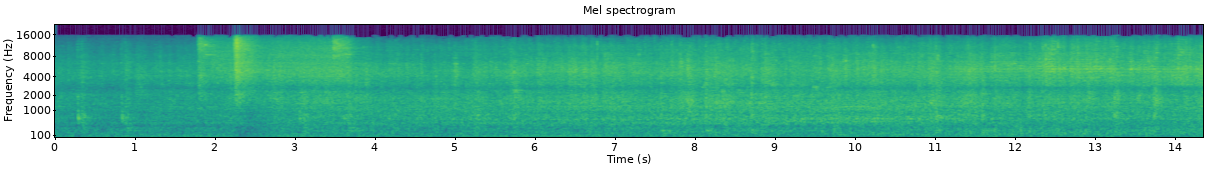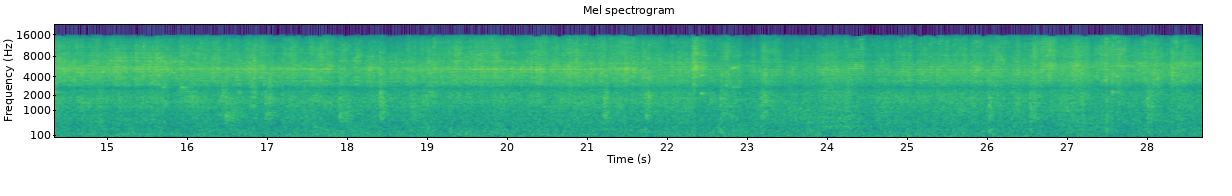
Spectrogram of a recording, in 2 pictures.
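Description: Freightliner Class 70 diesel locomotive passing slowly, followed by a long freight train of open box wagons and ballast hoppers rolling by, wheels clicking over the rail joints. The sound grows louder about two seconds in and then holds steady as the wagons roll past.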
